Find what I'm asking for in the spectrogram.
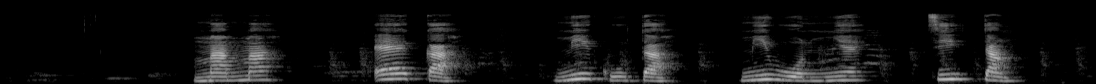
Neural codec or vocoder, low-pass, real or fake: none; 10.8 kHz; real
